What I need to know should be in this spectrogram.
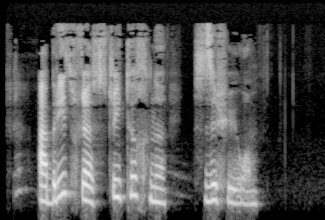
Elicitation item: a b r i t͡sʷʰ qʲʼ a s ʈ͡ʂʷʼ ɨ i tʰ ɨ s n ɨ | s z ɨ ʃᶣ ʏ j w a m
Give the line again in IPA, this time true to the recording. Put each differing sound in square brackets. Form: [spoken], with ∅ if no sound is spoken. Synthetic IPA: a b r i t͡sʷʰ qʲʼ a s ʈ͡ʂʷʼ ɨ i tʰ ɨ [χ] n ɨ | s z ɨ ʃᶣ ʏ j w a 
